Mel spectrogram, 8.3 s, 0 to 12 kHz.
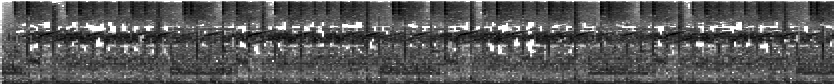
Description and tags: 115 BPM STAB LOOP 13 mastered 16 bit
I have been creative with some samples I uploaded earlier. I took the 'STAB PACK 01' samples and loaded them into Battery 2 for some mangling. Afterwards I programmed some loops with these sounds within Cubase SX. I also added some more regular electronic drumsounds from the Micro Tonic VSTi.
Lot's of different plugins were used to change the sound in various
directions. Mastering was done in Wavelab using plugins from my TC
Powercore and Elemental Audio. All loops are 4 measures in 4/4 long and
have 115 bpm as tempo.
This is loop 13 of 33 with a experimental groove to dance to.
dance, loop, drumloop, weird, 115bpm, electronic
